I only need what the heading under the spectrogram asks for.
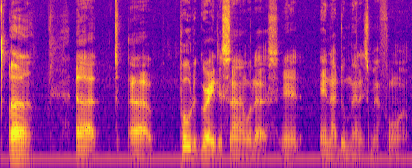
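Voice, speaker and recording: A man with a Detroit accent and fairly low pitch speaks at a moderate pace with vocal fry, ordinary pitch variation, big swings in loudness and long, frequent pauses, all with audible room echo. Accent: Midwest (Detroit). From Fort Worth, Texas. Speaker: rapper. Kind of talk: casual interview. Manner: laid back.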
